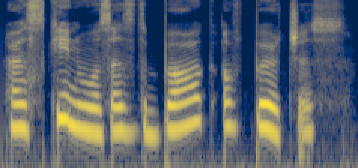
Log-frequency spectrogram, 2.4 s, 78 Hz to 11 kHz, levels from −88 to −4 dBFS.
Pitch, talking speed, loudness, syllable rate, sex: 250 Hz, 200 wpm, -17 LUFS, 4.2 syllables/s, female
